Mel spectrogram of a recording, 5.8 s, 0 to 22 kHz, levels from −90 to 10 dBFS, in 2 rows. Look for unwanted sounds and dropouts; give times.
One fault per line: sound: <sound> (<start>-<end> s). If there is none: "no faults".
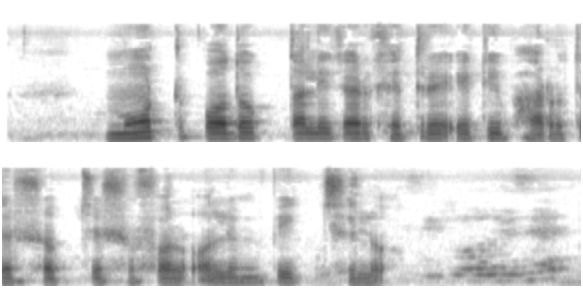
no faults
